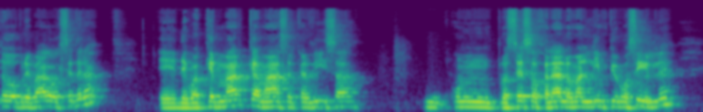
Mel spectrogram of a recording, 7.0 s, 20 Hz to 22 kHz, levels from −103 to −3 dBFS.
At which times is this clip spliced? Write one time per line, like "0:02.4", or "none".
0:04.2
